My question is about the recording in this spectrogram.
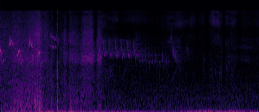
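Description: Hands rubbing over a cotton T-shirt and bare forearm close to a clip-on microphone, a soft rustling with a couple of small clicks. A small bird chirps quickly several times in the first half second and faintly again later.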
